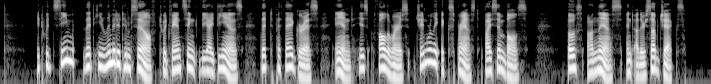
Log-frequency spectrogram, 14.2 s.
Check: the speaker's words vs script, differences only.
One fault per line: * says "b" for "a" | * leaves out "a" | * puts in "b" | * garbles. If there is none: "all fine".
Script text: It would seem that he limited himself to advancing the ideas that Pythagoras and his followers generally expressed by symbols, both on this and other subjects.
all fine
